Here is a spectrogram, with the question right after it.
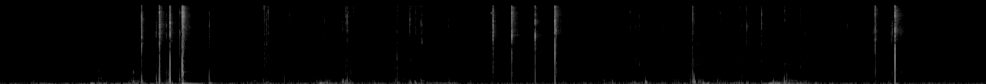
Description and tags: Writing and manipulation with a ballpoint.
